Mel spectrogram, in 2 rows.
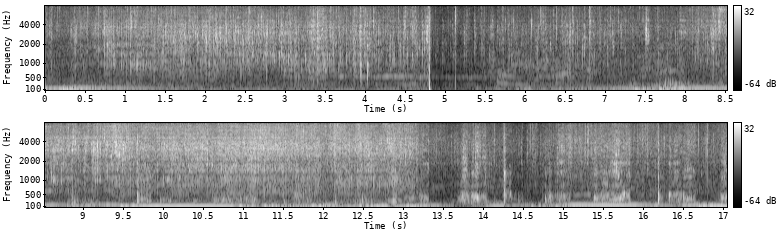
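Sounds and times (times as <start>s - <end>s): low rumble: 0.0s - 1.8s, 6.9s - 17.0s
eggs sizzling in oil: 0.0s - 17.0s
metal spatula scraping wok: 9.1s - 17.0s.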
